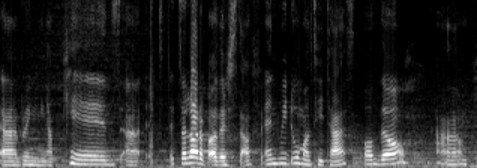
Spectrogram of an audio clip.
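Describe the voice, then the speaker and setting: Music plays in the background as a woman with an Arabic accent speaks at a fairly slow pace. Her medium pitch varies in an ordinary way, while her loudness swings widely. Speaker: marketing and communications expert. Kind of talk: interview testimony. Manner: soft-spoken; halting, many repetitions and fillers.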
